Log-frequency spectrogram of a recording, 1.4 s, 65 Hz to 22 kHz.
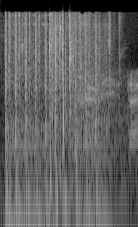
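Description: Rapid gunfire from a WSP-9 in Call of Duty MW3 multiplayer, a dense burst of automatic shots for over a second that cuts off abruptly, loud and close.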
